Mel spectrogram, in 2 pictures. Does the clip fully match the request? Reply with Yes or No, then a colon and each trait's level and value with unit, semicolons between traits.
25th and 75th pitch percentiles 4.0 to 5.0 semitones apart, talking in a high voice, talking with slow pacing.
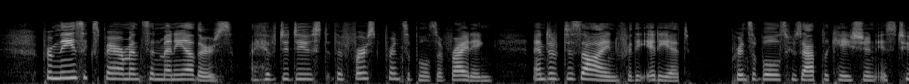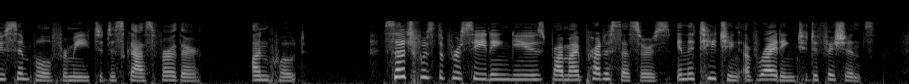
No: average, 4.5 semitones; high, 220 Hz; average, 150 wpm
